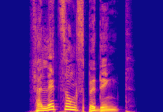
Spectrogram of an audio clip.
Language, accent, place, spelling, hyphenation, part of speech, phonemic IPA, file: German, Germany, Berlin, verletzungsbedingt, ver‧let‧zungs‧be‧dingt, adjective, /fɛɐ̯ˈlɛt͡sʊŋsbəˌdɪŋt/, De-verletzungsbedingt.ogg
- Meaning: as a result of injury, caused by injury, due to injury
